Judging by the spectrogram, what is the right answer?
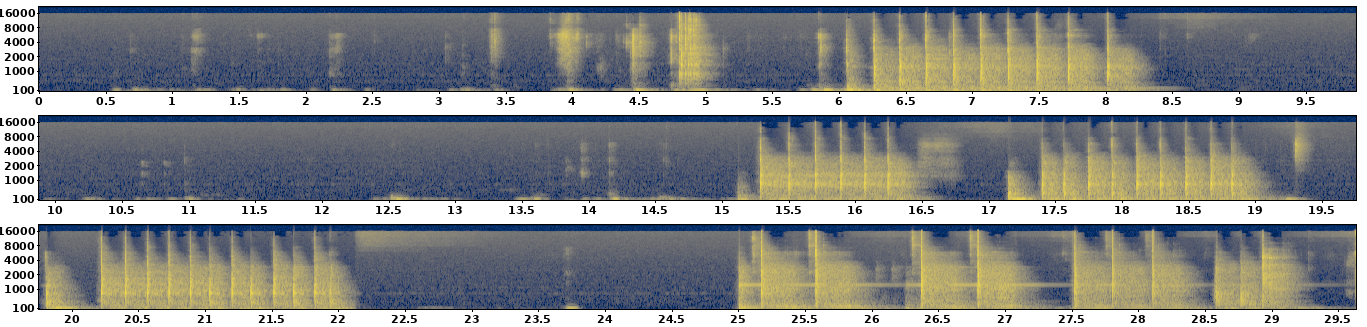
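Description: A metal hand tool worked against vegetable-tanned leather in repeated bursts of rapid scratchy strokes, each burst one to two and a half seconds long, with a few scattered knocks before the first burst.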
